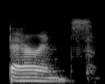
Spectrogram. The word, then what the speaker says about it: parents: Parents, So as you can see, again, it's not an R sound, it's not an OR sound or sound. Solarium, it is stressed.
